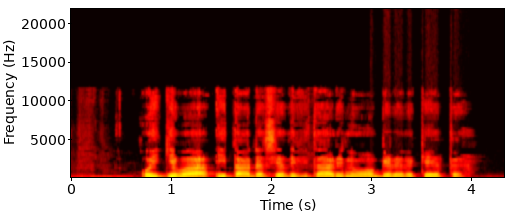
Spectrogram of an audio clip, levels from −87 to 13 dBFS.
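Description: Throughout, the encoder likely coded only the lower spectrum and rebuilt the treble by HE-AAC compression, copying bands upward under a coarse envelope. The heavy damage fits a bitrate near 16 kbps: s sounds turn gritty and lispy, and nothing remains above 11.8 kHz.

From 2.99 s to the end, sample clock jitter sets in. The converter clock wanders by a couple of microseconds, so samples land early or late. This adds a rough hiss, around 40 dB below the speech, that thickens on loud, bright sounds.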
